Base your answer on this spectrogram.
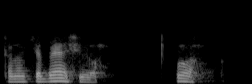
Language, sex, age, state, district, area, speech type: Odia, male, 45-60, Odisha, Dhenkanal, rural, conversation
